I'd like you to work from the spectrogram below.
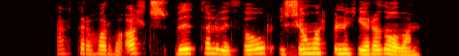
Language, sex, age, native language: Icelandic, female, 40-49, Icelandic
